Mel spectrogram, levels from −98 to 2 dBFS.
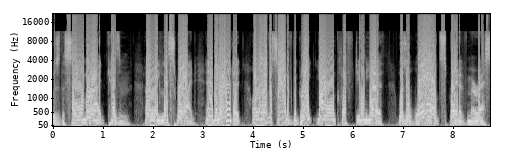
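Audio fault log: Throughout: integer overflow, about 11 dB overdrive wraps loud speech peaks (roughly 7% of samples) to opposite sign, giving violent cracks; waveform shows abrupt sign flips, spectrogram broadband vertical streaks.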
